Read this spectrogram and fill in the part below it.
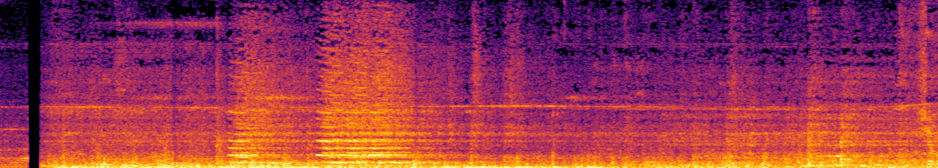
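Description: NJP–APDJ Tourist Express pulling out of Sevoke station, with steady rolling rumble, rhythmic wheel clatter and squeal on the rails and a horn blast early on, heard up close from inside the moving train.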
